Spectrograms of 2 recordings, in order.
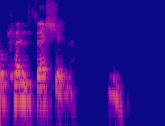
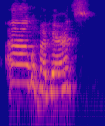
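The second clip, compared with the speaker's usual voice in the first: put-on high-pitched teenager's reply; 11 semitones higher than usual. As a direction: answer the cop in a high teen voice. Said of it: "dialogue between the police and the teenager".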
